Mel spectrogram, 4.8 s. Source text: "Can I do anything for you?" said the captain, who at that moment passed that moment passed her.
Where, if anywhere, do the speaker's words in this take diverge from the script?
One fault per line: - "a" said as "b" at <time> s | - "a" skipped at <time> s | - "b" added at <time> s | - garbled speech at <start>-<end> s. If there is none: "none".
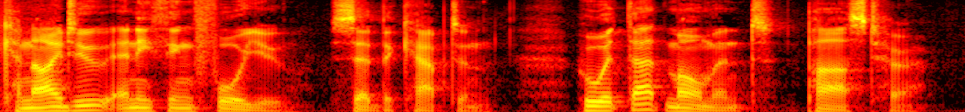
- "that moment passed" skipped at 4.4 s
